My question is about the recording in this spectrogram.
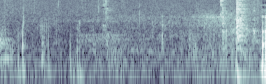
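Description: Faint clicks and handling noise from a vinyl record being set on a turntable, with a few more small clicks near the end. No music plays yet.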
